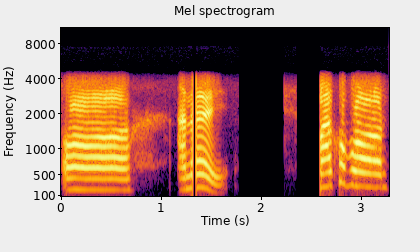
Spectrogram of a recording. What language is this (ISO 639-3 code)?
brx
